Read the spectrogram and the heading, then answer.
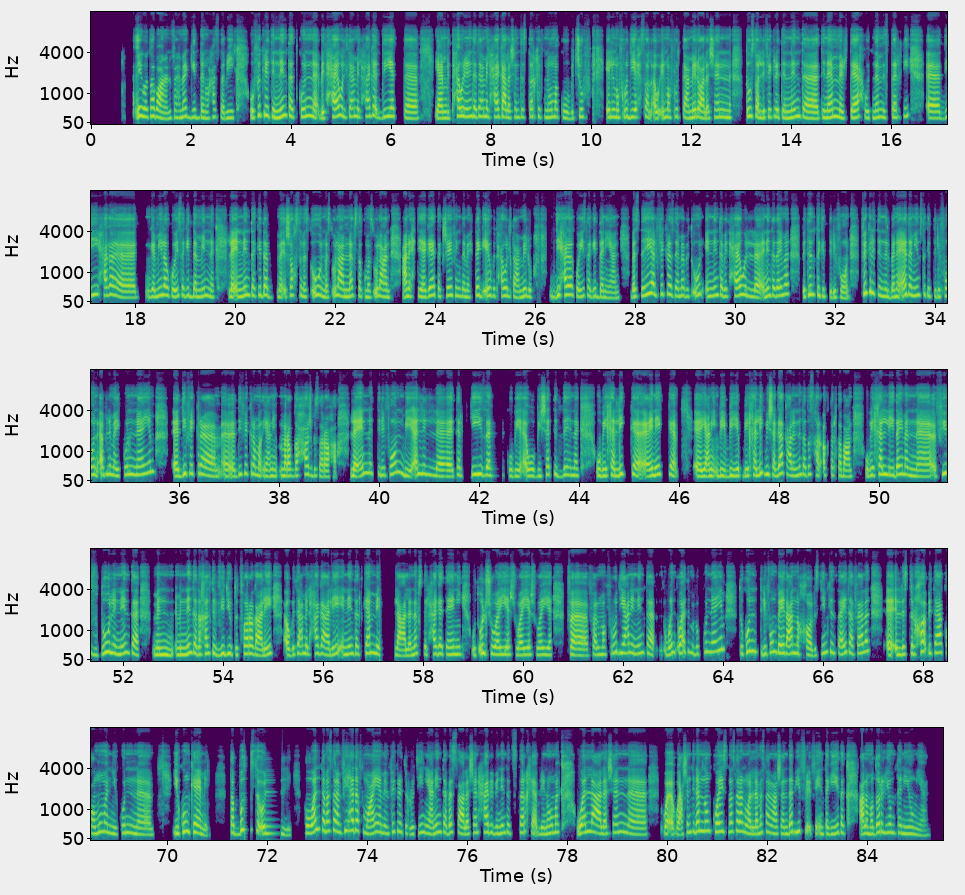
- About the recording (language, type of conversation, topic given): Arabic, advice, إزاي أقدر ألتزم بروتين للاسترخاء قبل النوم؟
- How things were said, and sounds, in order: tapping; "بتمسك" said as "بتنتك"; other background noise; in English: "الروتين"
